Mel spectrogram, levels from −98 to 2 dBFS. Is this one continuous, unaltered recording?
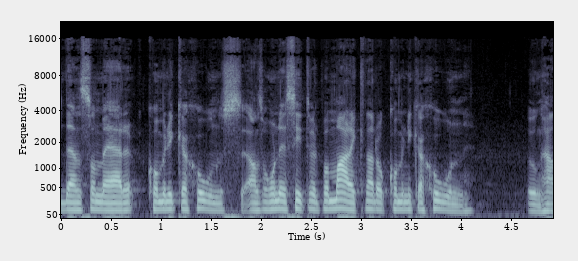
yes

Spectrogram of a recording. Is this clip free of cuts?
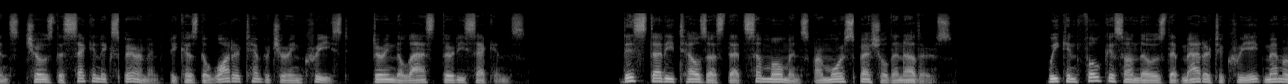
no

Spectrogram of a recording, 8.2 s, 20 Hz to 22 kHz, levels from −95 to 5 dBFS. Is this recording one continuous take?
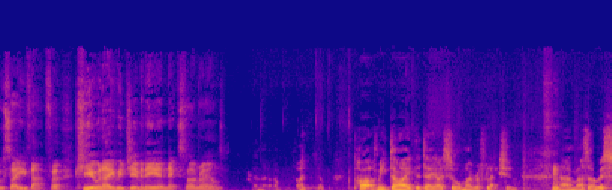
no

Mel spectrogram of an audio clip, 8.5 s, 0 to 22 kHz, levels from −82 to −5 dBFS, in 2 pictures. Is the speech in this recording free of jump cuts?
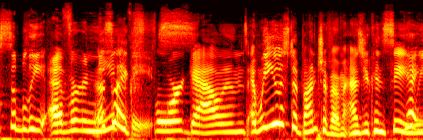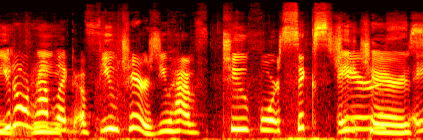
yes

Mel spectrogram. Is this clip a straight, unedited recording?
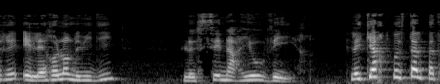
no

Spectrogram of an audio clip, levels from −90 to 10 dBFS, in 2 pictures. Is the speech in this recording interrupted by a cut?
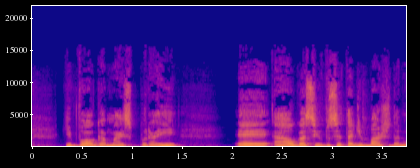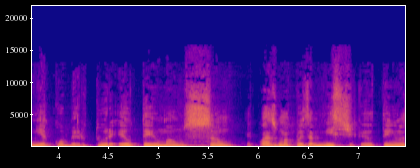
no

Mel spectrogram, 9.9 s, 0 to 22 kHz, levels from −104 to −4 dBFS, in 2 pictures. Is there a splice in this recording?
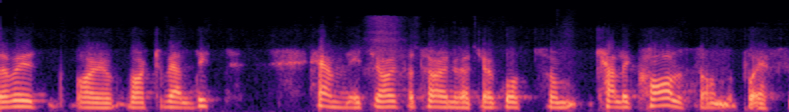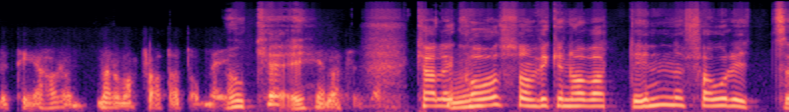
no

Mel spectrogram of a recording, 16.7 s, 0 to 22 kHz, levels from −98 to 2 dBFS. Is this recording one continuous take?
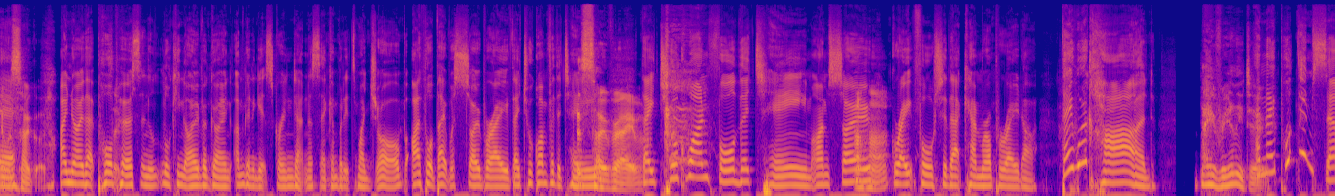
yes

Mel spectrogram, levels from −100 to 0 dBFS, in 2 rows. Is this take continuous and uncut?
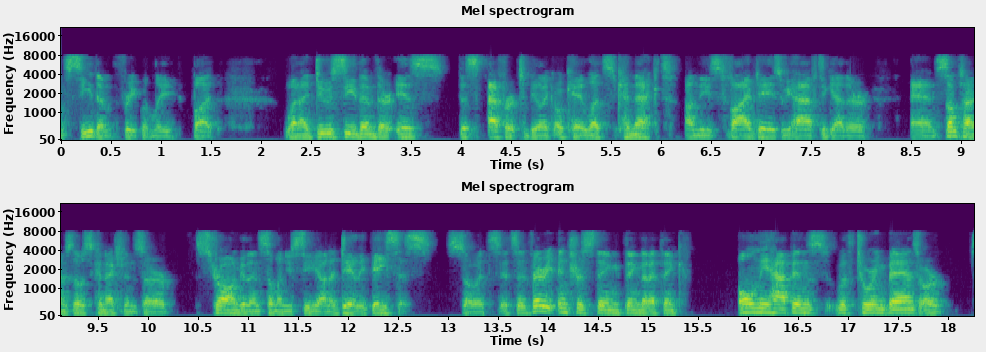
no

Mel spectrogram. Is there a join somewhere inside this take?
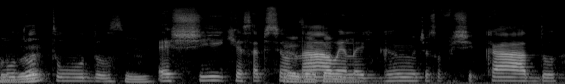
no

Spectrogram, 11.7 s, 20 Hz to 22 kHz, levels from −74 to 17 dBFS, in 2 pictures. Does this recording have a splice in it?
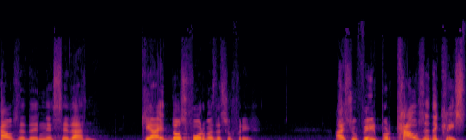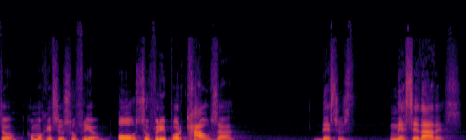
yes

